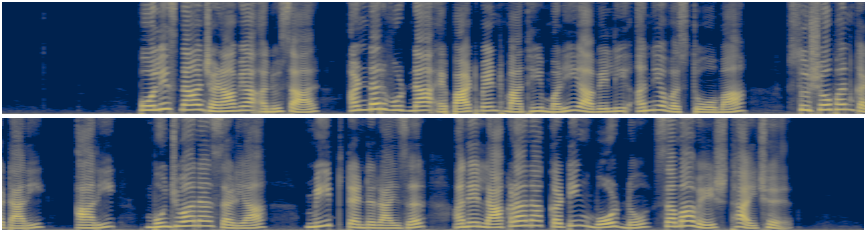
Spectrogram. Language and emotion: Gujarati, neutral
